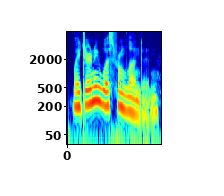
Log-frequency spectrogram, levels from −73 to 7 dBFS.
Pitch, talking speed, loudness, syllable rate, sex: 185 Hz, 210 wpm, -14 LUFS, 5.6 syllables/s, female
